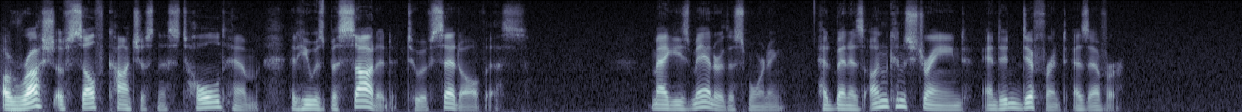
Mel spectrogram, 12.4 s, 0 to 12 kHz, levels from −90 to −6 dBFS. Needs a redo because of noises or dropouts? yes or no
no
